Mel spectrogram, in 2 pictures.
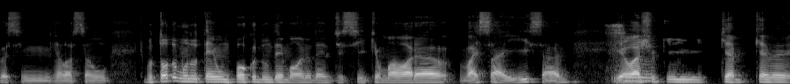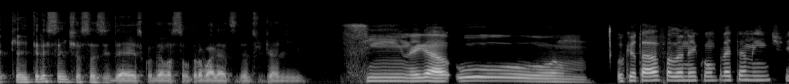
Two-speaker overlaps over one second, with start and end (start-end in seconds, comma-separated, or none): none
